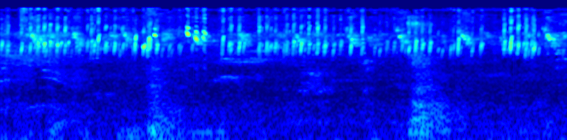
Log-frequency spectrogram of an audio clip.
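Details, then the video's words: Goldfinch song during song training: fast, high twittering with rapid buzzy trills and tinkling notes, running nearly continuously over a low background rumble. "Motivational rewards for training goldfinch to song"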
